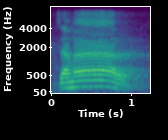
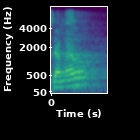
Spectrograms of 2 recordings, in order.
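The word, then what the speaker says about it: جمال: Innallaha jamilun yuhibbul Jamal jangan pendek bacanya Jamal kalau bacanya Jamal nanti artinya keliru Innallaha jamilun yuhibbul Jamal pernah ada dulu bacanya gitu tapi keliru nanti artinya apa Sesungguhnya Allah Taala indah dan menyukai unta Kalau antum baca Jamal pendek itu onta artinya nanti tapi Jamal panjang beda apa cuman satu huruf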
